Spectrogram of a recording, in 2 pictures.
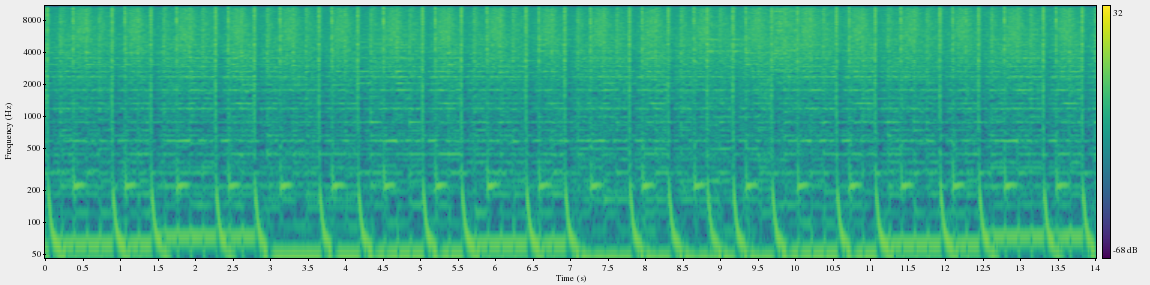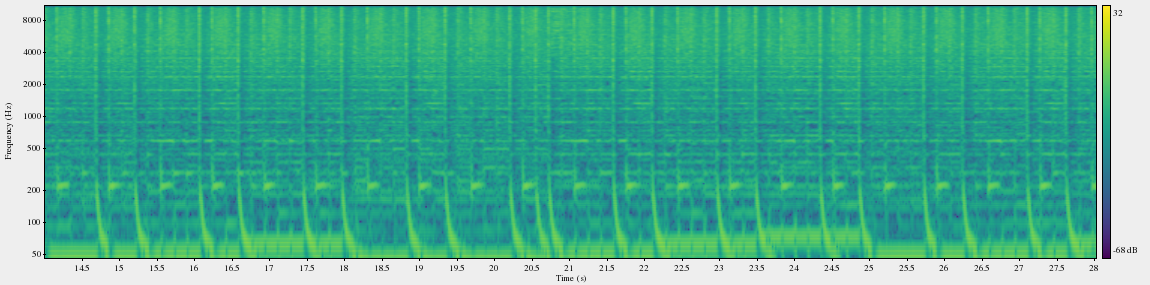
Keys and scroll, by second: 6.3 ctrl+z.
